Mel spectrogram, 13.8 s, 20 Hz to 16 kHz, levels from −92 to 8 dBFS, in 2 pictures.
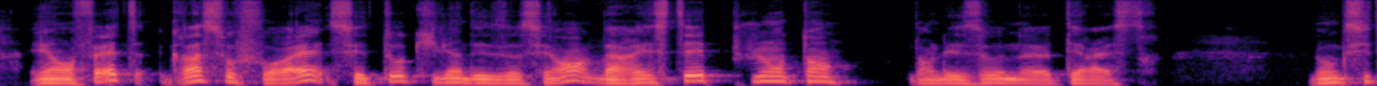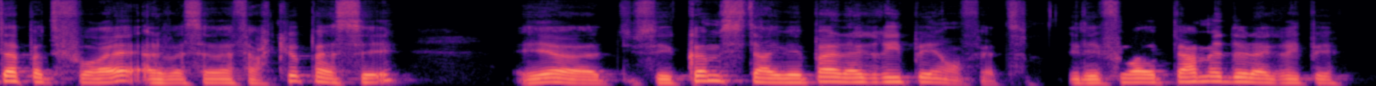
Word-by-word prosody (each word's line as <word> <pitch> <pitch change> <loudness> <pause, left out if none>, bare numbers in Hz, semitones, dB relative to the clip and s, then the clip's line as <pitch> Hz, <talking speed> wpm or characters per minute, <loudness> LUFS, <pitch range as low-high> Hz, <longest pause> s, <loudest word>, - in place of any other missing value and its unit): et, 125 - +1
en 120 -1 +4
fait, 210 - 0
grâce 180 +1 0
aux 155 - 0
forêts, 125 +13 +1
cette 125 +3 -4
eau 175 - +2
qui 165 -5 -10
vient 135 -1 +1
des 120 -2 0
océans 125 - -1
va 120 -3 +1
rester 125 +10 +1
plus 185 -2 -9
longtemps 165 -3 -2 0.2
dans 110 0 -5
les 110 +1 -1
zones, 120 +2 -1
heu, 105 -1 -4
terrestres. 110 -5 -6 0.7
Donc, 125 +1 -1
si 145 +5 -4
tu 180 - +3
as 175 - +8
pas 155 -3 0
de 125 - -10
forêt, 135 +7 +3
elle 120 -1 +2
va 120 - -1
ça 120 - -3
va 120 -1 0
faire 110 -3 -7
que 185 - -1
passer 135 -6 -1 0.6
et 130 +5 +2
heu, 110 -7 +3
c'est 120 -2 -2
comme 185 +9 +2
si 185 +1 -5
tu - - 0
arrivais 130 -1 +4
pas 160 +5 +3
à - - +6
l'agripper, 145 0 +1
en 105 -5 -5
fait 85 - -15 0.2
et 115 - -2
les 115 0 +2
forêts 135 +1 +2
permettent 160 +2 +2
de 155 - +3
l'agripper. 120 -3 -1
130 Hz, 230 wpm, -23 LUFS, 120-160 Hz, 0.7 s, as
